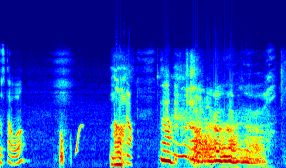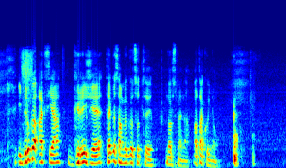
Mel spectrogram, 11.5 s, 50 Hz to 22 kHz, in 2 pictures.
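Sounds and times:
speech: 0.0 - 0.6, 2.2 - 5.5, 6.1 - 10.9
she-bear growling in a video game: 2.2 - 5.5.

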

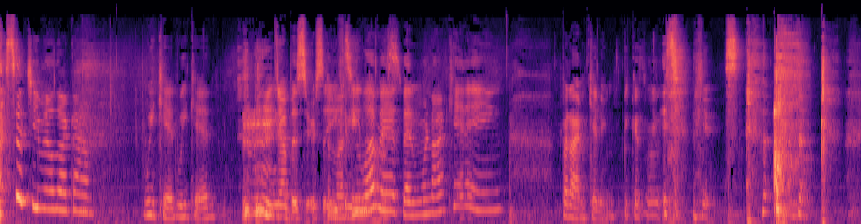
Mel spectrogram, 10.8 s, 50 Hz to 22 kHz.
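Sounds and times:
speech: 0.4 - 10.2
person with a cold coughing with phlegm in the throat: 3.0 - 3.6, 9.3 - 10.6.

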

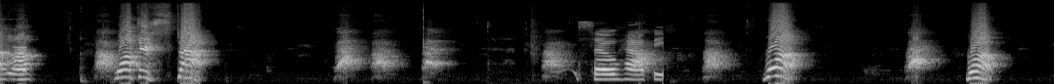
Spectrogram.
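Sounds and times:
speech: 0.1 - 0.4, 1.0 - 2.2, 5.4 - 8.1, 9.1 - 10.1
dog barking at the front door: 0.8 - 1.4, 3.3 - 4.6, 5.4 - 8.2, 9.0 - 9.5.

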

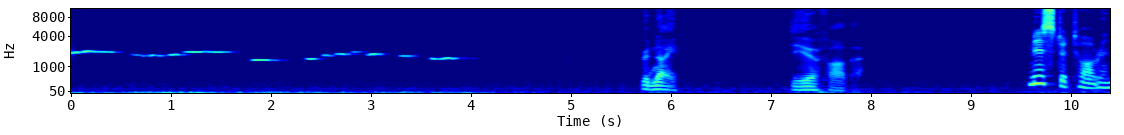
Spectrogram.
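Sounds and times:
man whistling a slow wandering tune: 0.0 - 4.2
speech: 5.7 - 6.2, 7.2 - 8.0, 9.6 - 10.3.

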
